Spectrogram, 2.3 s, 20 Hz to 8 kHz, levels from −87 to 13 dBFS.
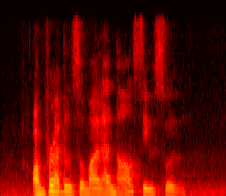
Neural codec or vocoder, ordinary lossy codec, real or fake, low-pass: codec, 16 kHz in and 24 kHz out, 0.6 kbps, FocalCodec, streaming, 4096 codes; none; fake; 7.2 kHz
